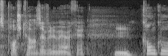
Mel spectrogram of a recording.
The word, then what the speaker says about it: concours: cards ever in America concour or Concourse concour concour concour oh concors and Concor you like to go Posh with a bit of French accent do you yeah us be careful how to spell it it's not a walkway that's the key fact yeah not Concourse no definitely not there's been a few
